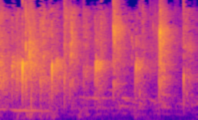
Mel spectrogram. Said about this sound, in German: Ein Applaus, bitteschön, für die Dame da hinten.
